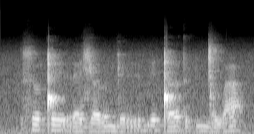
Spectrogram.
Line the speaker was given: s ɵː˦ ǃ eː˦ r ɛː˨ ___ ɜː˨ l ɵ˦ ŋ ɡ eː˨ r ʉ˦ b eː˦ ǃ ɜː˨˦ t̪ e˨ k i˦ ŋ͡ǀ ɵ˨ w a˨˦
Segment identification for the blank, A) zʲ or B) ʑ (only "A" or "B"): B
